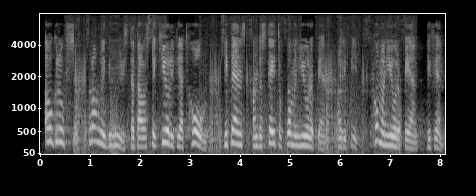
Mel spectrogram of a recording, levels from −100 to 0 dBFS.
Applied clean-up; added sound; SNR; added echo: neural separator model SepFormer DNS4.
